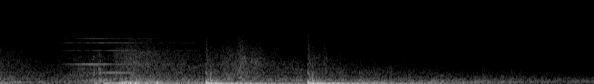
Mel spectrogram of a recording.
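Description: A deep whooshing swell rises and slowly fades.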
